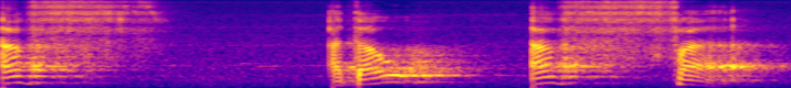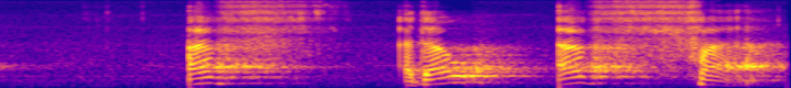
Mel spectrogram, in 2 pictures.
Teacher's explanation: makhrajnya adalah ujung dua gigi seri bagian atas dengan bibir bagian bawah. Af, ya, seperti itu.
